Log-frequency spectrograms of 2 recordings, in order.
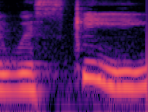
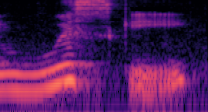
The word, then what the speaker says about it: whiskey: We don't say whiskey, we say whiskey. Same thing with the word badger. That's a trochee. We put the stress on the beginning, on the first syllable.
